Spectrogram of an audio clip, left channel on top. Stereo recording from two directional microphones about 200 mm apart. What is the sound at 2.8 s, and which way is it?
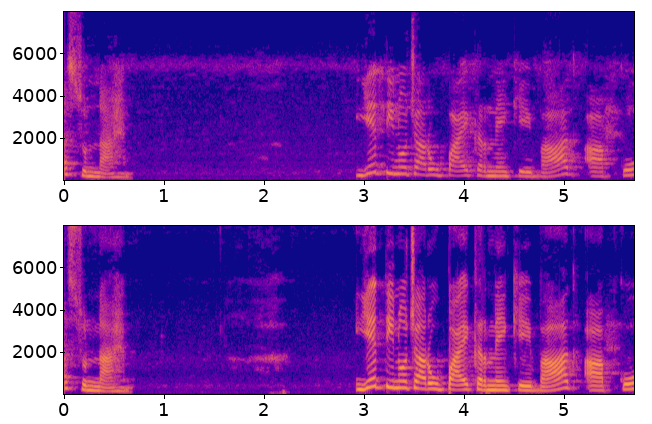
A woman's voice, 35° right (ahead or behind).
